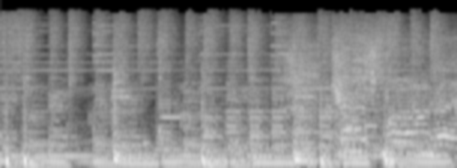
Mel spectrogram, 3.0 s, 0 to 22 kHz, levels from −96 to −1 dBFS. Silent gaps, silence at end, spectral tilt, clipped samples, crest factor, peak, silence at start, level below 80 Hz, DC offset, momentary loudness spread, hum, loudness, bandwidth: none; 0 s; -4 dB/octave; under 0.1%; 18 dB; 0 dBFS; 0 s; -30 dBFS; under 0.1%; 6 LU; none; -18 LUFS; 17.5 kHz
